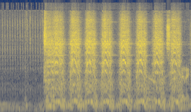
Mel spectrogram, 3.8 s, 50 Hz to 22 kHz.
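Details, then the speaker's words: Preheated engine cranked at minus 25°C in extreme cold: starter grinds over slowly, about three labored strokes a second, never catching; owner suspects the cold and possibly gelled fuel; slow crank, no start. "enough well too cold I guess that's not so super too good uhoh now that POS possibly could be fuel gelled up as well so yeah no that's not going to go today unfortunately"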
